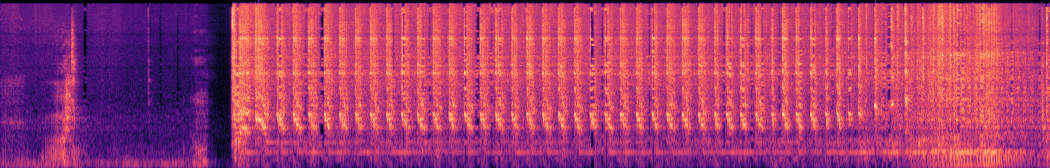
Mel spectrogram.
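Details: First start of a freshly built engine, cold, low idle, extra fuel needed: cranks, catches after a brief pause and settles into a steady even beat of about three pulses a second, running cleanly.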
